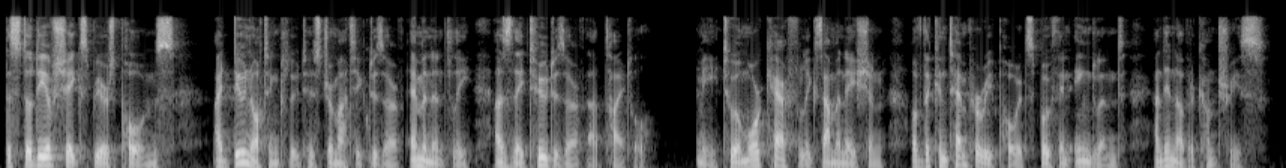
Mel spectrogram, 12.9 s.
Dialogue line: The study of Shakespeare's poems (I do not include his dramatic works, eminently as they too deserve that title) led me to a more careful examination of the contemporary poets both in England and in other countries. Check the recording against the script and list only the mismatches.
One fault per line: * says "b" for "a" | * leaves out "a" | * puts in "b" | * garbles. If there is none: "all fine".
* says "deserve" for "works"
* leaves out "led"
